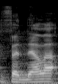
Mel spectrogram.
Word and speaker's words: vanilla: Ça serait do you like vanilla ice cream? Regardez comment on prononce vanille. Vanilla. Encore une fois, ce I court est presque un E accent aigu.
